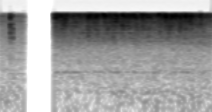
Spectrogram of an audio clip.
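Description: Kitchen faucet running steadily, water pouring into the sink. It starts after a brief silence near the beginning.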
